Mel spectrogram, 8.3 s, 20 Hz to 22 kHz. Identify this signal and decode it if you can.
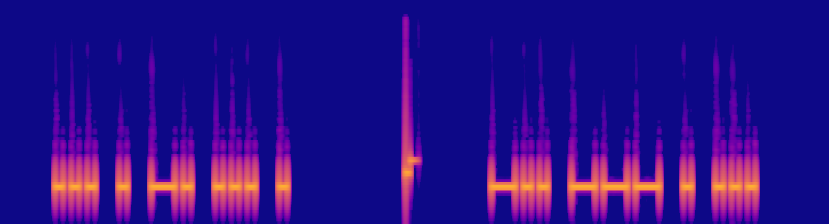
Morse code, heard as a keyed tone, about 15 wpm, 700 Hz. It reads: SENSE DOES
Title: Sets of 2 Words - New Word Drill - 15wpm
